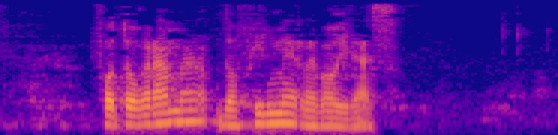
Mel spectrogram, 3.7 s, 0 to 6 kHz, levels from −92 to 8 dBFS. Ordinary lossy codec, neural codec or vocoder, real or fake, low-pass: MP3, 24 kbps; none; real; 5.4 kHz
